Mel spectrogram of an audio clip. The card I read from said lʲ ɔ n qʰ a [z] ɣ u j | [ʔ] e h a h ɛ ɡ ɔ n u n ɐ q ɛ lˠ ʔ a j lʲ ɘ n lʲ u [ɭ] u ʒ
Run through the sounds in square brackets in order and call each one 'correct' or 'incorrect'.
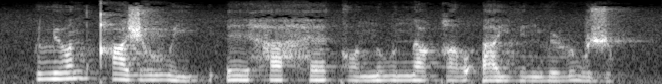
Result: incorrect: ʒ, correct, correct

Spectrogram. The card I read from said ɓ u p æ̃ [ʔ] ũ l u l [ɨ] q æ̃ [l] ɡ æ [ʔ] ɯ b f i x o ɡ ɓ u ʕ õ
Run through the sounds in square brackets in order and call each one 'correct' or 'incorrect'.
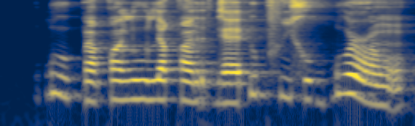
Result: incorrect: q, incorrect: e, incorrect: r, correct

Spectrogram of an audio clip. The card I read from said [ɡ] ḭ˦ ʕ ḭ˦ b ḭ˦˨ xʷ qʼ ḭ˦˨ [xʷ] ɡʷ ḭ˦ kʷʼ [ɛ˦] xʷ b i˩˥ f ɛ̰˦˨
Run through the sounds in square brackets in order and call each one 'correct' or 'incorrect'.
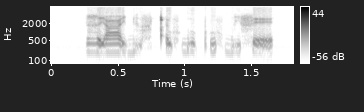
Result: incorrect: ʁ, correct, correct

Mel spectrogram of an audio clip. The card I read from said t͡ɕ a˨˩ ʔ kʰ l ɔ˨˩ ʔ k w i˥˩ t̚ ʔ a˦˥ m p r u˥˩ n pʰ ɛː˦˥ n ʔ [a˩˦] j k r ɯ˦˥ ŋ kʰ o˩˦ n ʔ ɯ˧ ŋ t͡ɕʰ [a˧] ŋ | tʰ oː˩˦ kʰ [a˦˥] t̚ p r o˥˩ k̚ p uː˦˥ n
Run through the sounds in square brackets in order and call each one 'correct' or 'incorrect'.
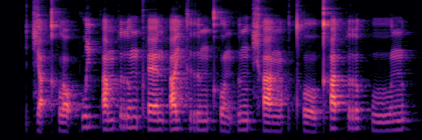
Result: incorrect: a˥˩, correct, incorrect: a˥˩

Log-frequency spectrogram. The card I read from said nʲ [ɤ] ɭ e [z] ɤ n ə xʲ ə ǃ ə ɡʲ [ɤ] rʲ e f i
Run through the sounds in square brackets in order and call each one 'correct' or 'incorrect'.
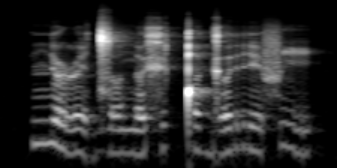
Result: correct, incorrect: d͡z, correct

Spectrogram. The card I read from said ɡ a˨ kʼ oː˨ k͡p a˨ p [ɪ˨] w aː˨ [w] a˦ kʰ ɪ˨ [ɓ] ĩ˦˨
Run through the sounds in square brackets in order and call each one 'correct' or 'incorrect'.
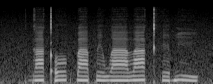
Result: correct, incorrect: β, correct

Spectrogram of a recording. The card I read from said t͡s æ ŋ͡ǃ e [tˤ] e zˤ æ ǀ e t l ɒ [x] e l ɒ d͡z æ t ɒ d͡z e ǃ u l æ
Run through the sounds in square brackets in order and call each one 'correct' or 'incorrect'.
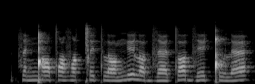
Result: correct, incorrect: ŋ

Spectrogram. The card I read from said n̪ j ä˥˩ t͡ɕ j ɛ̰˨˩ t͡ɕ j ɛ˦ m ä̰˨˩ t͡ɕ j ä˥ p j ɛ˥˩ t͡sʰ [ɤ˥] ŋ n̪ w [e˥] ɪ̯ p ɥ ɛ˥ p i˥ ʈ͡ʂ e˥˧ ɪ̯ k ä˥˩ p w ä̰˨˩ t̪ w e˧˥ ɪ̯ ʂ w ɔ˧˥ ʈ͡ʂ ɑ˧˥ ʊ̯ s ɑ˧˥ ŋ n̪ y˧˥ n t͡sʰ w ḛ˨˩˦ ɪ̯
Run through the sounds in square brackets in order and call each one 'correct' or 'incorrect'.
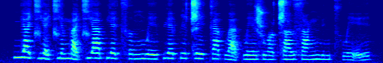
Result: incorrect: ɤ˧˥, incorrect: e˧˥

